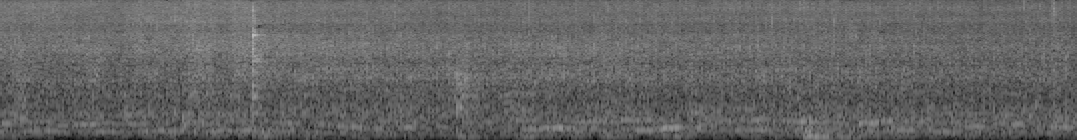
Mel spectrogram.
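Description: Tomato-onion masala sizzling in a hot oiled metal kadai as it is stirred and scraped with a flat metal spatula. There is one sharp click of the spatula against the pan about a second in.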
